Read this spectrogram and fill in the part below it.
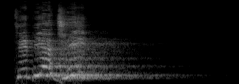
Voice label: Reload Female; Warframe; Modular Corpus Female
